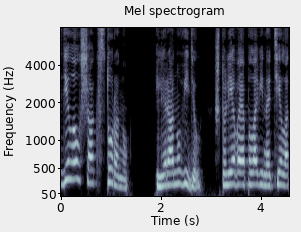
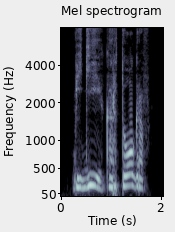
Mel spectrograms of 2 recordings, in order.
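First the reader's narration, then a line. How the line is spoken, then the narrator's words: Hiss splitting into many whispers. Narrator (Russian): прошипел Тарик, и его голос расслоился на десятки шепотов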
